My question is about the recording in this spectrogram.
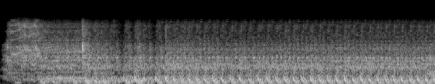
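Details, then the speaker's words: Crash-damaged Yamaha YZF R125 motorcycle, first start during rebuild after priming fuel lines: brief whirr, then it catches and settles into a steady, even idle with no misses or knocks; normal cold start. "cold start not too bad for a cold start there engine is running and cranking"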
